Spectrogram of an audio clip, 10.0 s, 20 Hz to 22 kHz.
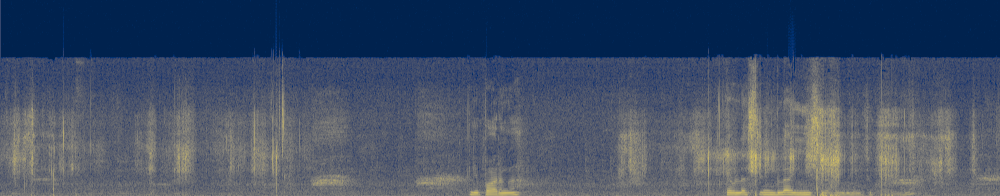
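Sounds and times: hands rustling hair: 0.0s - 3.2s, 6.2s - 9.8s
steady low hum: 0.0s - 10.0s
crow cawing: 3.1s - 3.6s, 4.2s - 5.4s, 9.0s - 10.0s.

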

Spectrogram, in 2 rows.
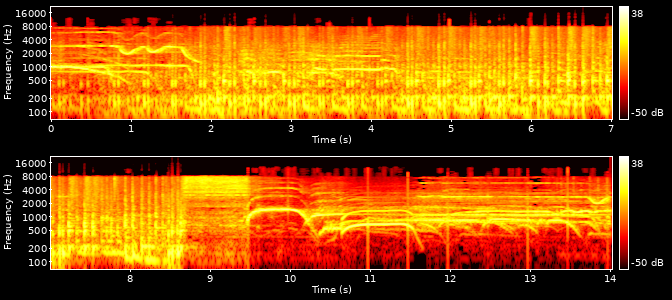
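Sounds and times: drum kit played fast: 0.0s - 9.8s.

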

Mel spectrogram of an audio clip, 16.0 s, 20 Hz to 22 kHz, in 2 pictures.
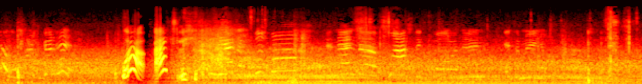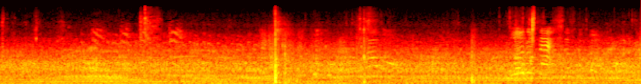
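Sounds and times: steady low hum: 0.0s - 16.0s
bat smacking a ball: 11.4s - 11.8s.

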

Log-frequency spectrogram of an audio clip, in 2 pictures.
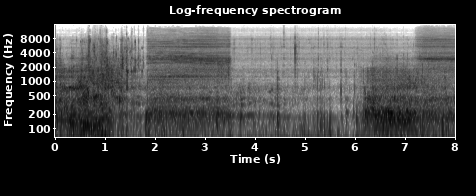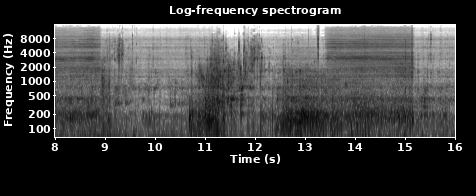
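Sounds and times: diver exhaling bubbles: 0.0s - 3.8s, 6.1s - 9.5s, 10.7s - 15.2s
regulator inhalation hiss: 1.8s - 3.7s, 7.2s - 9.2s, 13.4s - 15.3s
faint clicks: 3.4s - 6.1s, 14.8s - 15.8s.

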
